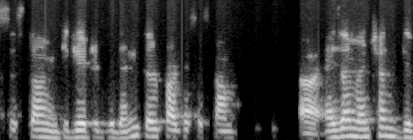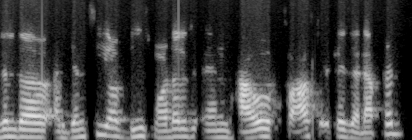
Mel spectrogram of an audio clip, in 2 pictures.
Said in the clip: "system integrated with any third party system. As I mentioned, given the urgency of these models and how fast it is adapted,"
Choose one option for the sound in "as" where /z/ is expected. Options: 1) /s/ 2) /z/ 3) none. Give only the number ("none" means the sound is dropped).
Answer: 2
